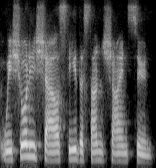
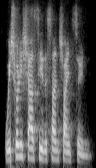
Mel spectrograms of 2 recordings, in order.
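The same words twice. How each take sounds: First: It is spoken at a slow pace. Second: It is spoken at a quick pace. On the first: "I'm going to read it slowly" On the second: "then try quickly"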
